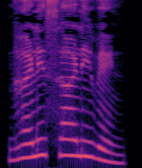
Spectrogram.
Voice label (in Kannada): "ಗಳಿಸಾಳಿವೆಣ್", Kannada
